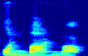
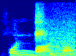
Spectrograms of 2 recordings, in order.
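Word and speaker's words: こんばんは: Good afternoon ஐ மீன் good evening வந்து கொன்பான்வா. கொன்பான்வா. கொன்பான்வா. First கொன் pronounce பண்ணனும், அதுக்கப்புறம் பான் ப்ரொனவுன்ஸ் பண்ணனும், அதுக்கப்புறம் வா ப்ரொனவுன்ஸ் பண்ணனும்.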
